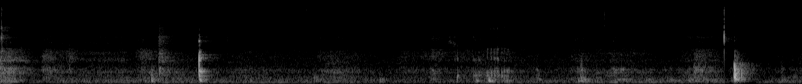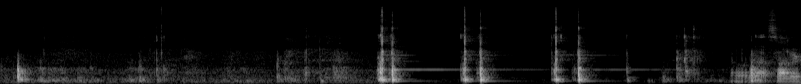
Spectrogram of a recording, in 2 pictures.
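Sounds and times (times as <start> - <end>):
faint steady tone: 10.8 - 15.0.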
